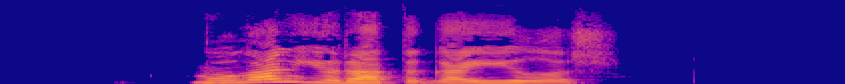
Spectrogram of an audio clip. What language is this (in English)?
Mari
